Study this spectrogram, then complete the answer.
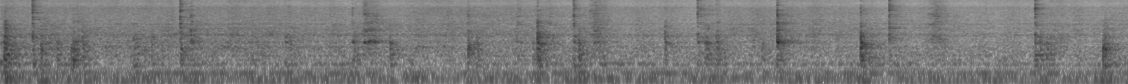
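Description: Spices being stirred into tomato chutney in a pan over a gentle sizzle, with a spoon scraping and tapping the pan at irregular intervals, close and fairly quiet.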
